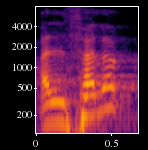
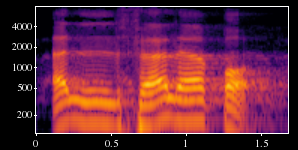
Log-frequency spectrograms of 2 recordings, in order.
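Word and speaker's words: الفلق: Juga huruf qaf ini huruf yang qalqalah. Al falaq, kalau kita tidak kasih qalqalah, tidak sempurna.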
